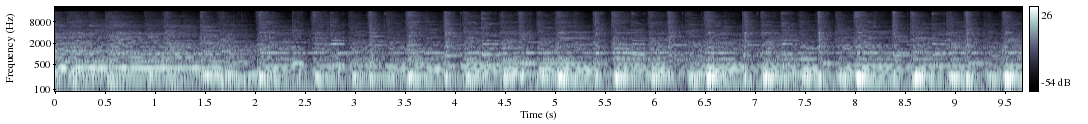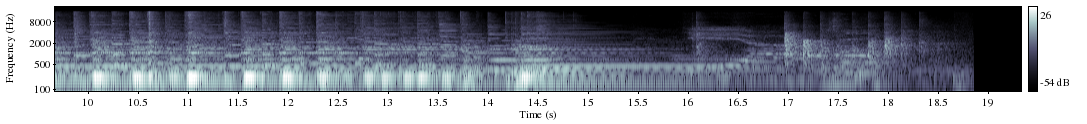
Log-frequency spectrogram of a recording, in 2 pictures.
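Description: Two acoustic guitars strummed and picked together in a fast, rhythmic duet. About fifteen seconds in the playing stops on held chords that ring out, a last strum or two closes the piece, and the sound cuts off suddenly near the end.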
